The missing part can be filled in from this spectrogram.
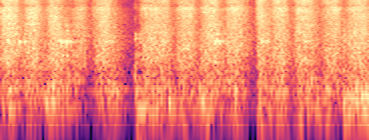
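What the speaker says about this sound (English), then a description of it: "I'm going to use this brush right here, and I'm going to brush it all in, just like this" A brush scrubs shaving cream into a car floor mat on an old pool table, rapid back-and-forth rasping strokes repeating steadily at close range, with one brief pause.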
